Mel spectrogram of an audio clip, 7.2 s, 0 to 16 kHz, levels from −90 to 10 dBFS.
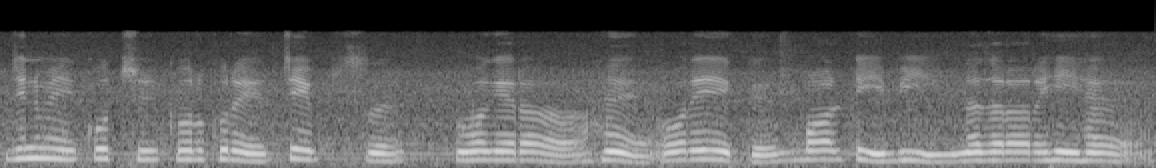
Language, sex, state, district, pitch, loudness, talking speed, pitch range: Hindi, male, Rajasthan, Bikaner, 180 Hz, -12 LUFS, 125 wpm, 170-195 Hz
